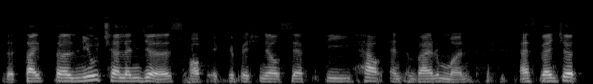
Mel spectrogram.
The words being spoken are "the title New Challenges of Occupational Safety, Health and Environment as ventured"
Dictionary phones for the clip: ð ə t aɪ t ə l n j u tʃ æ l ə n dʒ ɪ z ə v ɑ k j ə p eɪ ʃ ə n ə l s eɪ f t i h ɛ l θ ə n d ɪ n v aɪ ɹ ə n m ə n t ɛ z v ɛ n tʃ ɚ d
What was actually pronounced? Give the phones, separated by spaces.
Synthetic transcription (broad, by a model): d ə t aɪ t ə l n j u tʃ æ l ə n dʒ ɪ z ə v ɑ k j ə p eɪ ʃ ə n ə l s eɪ f t i h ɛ l t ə n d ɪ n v aɪ ɹ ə n m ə n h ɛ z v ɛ n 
